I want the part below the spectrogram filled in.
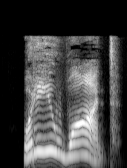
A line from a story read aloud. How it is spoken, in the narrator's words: I demanded as loudly as I could without Matt hearing me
